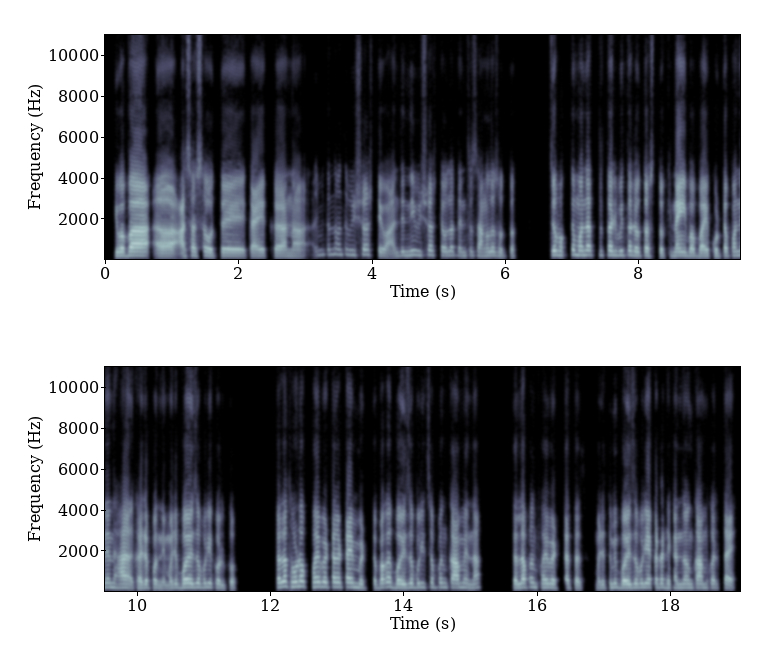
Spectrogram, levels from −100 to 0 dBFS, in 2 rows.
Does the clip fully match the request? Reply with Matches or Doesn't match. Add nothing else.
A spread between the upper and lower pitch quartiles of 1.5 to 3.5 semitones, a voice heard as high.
Matches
